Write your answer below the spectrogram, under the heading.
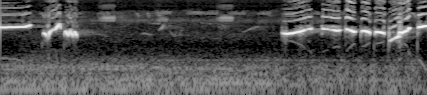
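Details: Oriental magpie-robin song used as a lure to make other birds answer: two bursts of loud, clear whistled notes, sliding and warbling phrases with a rising final note, separated by a three-second pause over a soft low hum.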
